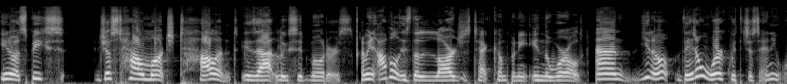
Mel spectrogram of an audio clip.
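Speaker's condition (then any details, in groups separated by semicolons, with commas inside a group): No condition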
